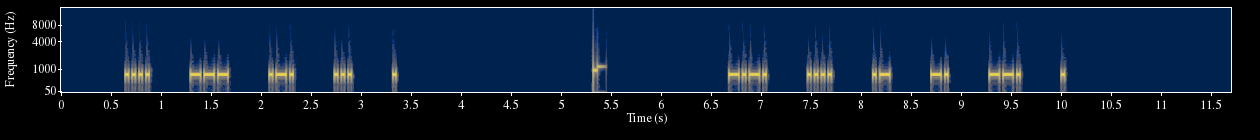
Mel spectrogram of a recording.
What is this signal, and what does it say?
Morse code, heard as a keyed tone, about 35 wpm, spaced as for 16 wpm, 690 Hz. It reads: HORSE CHANGE
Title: 4x Character Spacing - Top 500 Words - 35wpm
